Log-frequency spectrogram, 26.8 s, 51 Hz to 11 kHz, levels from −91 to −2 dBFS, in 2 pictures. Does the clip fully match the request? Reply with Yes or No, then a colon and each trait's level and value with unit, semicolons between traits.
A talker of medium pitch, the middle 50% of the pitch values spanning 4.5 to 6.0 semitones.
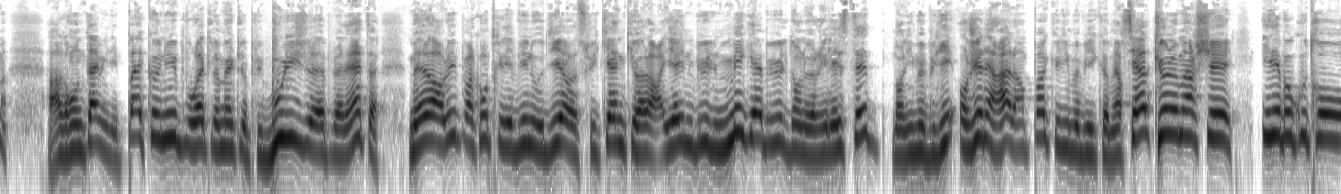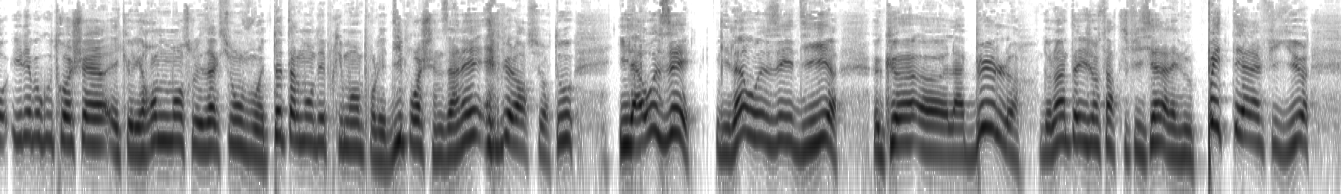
No: high, 205 Hz; average, 5.2 semitones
